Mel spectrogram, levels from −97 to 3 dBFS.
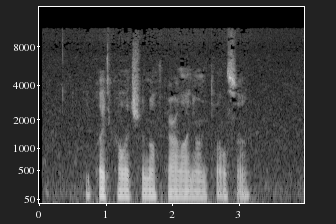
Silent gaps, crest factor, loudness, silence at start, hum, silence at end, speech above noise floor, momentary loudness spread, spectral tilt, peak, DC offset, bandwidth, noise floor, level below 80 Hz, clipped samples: none; 20 dB; -21 LUFS; 0.7 s; none; 0.8 s; 32 dB; 12 LU; -6 dB/octave; -4 dBFS; under 0.1%; 11.5 kHz; -53 dBFS; -30 dBFS; under 0.1%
